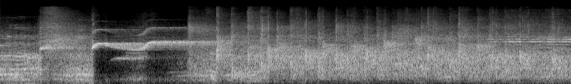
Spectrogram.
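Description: A shrill whistle is held for about a second and a half, stepping up in pitch partway. It is followed by a crowd clapping, with some further high whistles near the end.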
